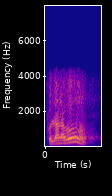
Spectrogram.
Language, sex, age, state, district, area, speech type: Odia, male, 60+, Odisha, Nayagarh, rural, conversation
